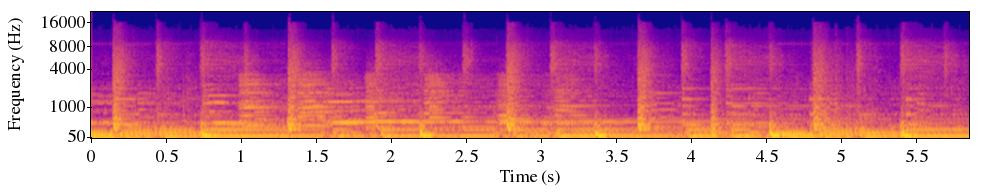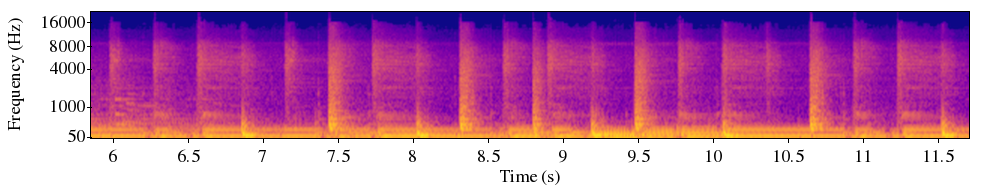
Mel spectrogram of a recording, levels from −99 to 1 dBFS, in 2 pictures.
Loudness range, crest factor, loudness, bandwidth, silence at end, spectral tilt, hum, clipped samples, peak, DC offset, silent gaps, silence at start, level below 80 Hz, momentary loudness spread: 2 LU; 16 dB; -19 LUFS; 11 kHz; 0 s; -6.5 dB/octave; none; under 0.1%; -2 dBFS; under 0.1%; none; 0 s; -20 dBFS; 6 LU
